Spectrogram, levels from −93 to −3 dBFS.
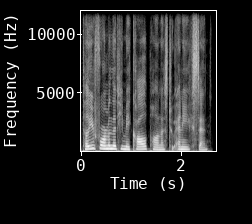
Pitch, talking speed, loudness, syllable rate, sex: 220 Hz, 265 wpm, -16 LUFS, 6.6 syllables/s, female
